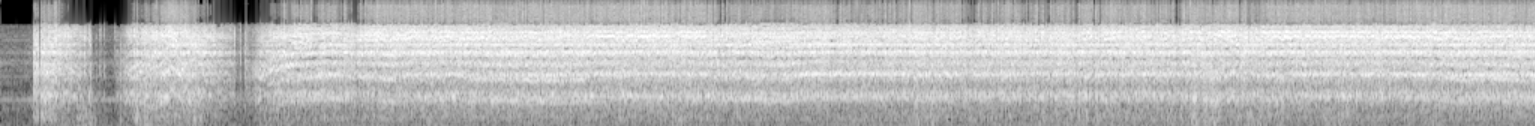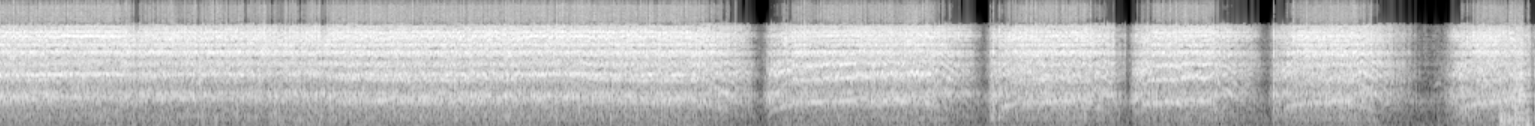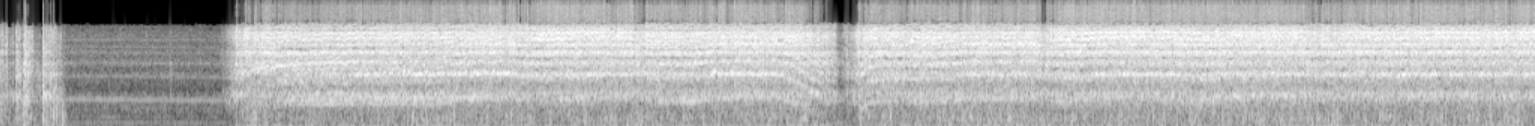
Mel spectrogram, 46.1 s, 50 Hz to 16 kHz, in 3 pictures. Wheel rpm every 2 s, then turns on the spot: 70, 130, 220, 220, 230, 230, 230, 220, 230, 220, 220, 140, 140, 120, 90, 60, 50, 210, 220, 160, 220, 230, 230.
none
